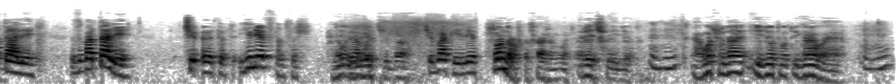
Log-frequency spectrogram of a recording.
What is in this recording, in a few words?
middle ob dialect; ботать; Ударять по воде ботом (особым приспособлением для рыбной ловли).; А рыбу я не пугал – не ботал значит.; д. Гынгазово, 1974; Чалдоночка в чирочках: как это по-русски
